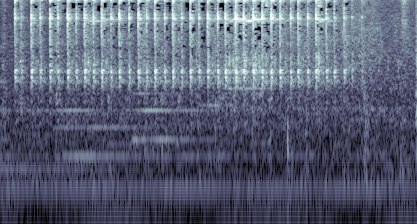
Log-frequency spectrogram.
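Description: A paintbrush scrubbing quickly back and forth on a taut stretched canvas, a fast, even run of scratchy strokes that stops shortly before the end, over a steady low room hum.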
